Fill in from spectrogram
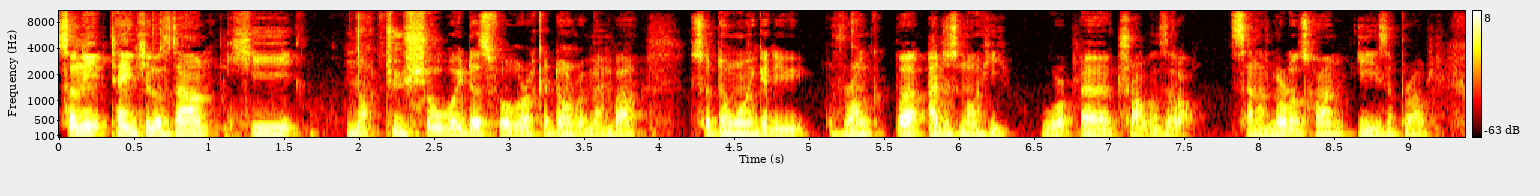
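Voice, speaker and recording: The tone is dark and mellow, and the voice is somewhat breathy. Delivery comes at a fairly quick pace with monotone, flat intonation. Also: man, fairly high pitch for a man. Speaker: fitness coach. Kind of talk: tutorial. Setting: home video recording, one take. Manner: fast; casual.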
